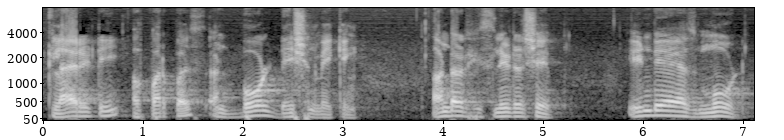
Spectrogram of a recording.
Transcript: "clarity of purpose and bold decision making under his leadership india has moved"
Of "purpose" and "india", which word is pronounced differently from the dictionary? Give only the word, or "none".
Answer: none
